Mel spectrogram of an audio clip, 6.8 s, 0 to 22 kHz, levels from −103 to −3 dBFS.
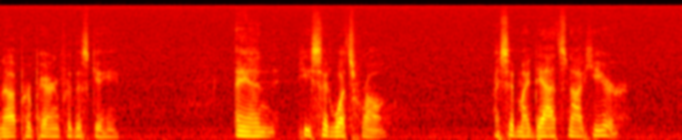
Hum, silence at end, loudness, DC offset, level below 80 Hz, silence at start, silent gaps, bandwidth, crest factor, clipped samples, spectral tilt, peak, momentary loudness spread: none; 0 s; -32 LUFS; under 0.1%; -62 dBFS; 0 s; none; 19.5 kHz; 22 dB; under 0.1%; -3.5 dB/octave; -12 dBFS; 19 LU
